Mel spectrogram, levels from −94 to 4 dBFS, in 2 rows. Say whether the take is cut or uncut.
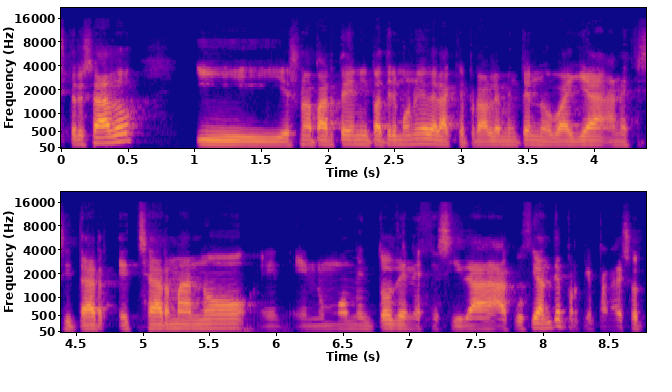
uncut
